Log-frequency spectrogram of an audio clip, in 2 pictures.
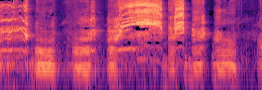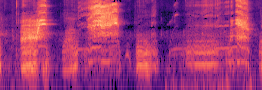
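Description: One-day-old piglet squealing over and over while its needle teeth are clipped, a string of short calls broken by two long, shrill squeals about three and seven seconds in.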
